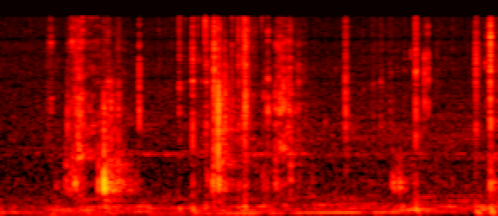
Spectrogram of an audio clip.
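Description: A palm-sized solid oval white Dove-style bar of soap, held in one hand, is shaved with a utility knife blade in repeated strokes that scrape off curls. Quiet, irregular crisp scraping and crunching strokes sound close up, with bright, airy shaving noise and short clicks. Each stroke dies away almost at once.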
